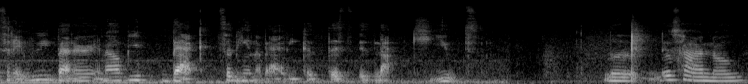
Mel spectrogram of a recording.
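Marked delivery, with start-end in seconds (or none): 3.0-4.7 soft unvoiced whisper. Real, not acted. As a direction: whisper it under your breath. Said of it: "talk like this".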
